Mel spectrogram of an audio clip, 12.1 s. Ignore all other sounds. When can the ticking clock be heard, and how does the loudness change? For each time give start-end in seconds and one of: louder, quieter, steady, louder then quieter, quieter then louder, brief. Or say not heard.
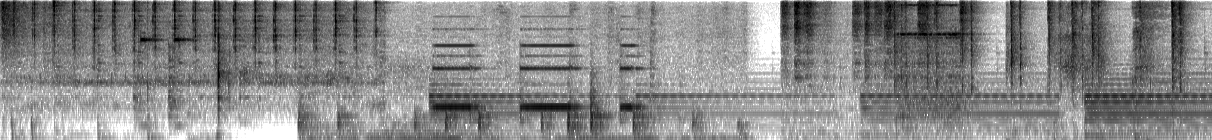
0.0-12.0 quieter then louder.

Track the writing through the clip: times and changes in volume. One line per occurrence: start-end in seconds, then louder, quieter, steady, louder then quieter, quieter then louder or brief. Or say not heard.
3.0-11.7 louder then quieter.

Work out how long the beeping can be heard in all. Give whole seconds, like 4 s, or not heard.
3 s.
